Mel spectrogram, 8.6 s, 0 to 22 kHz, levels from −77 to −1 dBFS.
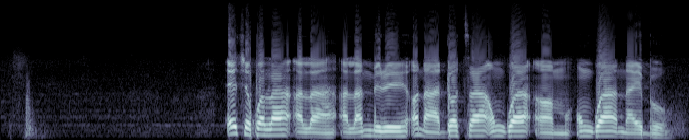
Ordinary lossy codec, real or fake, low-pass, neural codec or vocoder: none; real; 19.8 kHz; none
